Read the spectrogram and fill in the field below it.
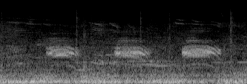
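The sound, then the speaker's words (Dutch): Three evenly spaced, harsh caws from an animatronic crow that stands by a mailbox in its own little birdhouse, each about a quarter-second long, ring out clearly over a steady low rumble of background noise. No one speaks. “Dat nou, daar kraait hij.”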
